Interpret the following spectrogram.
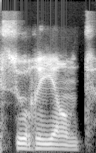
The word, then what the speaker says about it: souriante: Et souriante, à la fin, on va prononcer le T à la fin. OK. Souriant, pardon, le T, oui, jusqu'à le T. Souriante à la fin. Parce que sinon, au masculin, ça serait souriant, tout simplement souriant.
